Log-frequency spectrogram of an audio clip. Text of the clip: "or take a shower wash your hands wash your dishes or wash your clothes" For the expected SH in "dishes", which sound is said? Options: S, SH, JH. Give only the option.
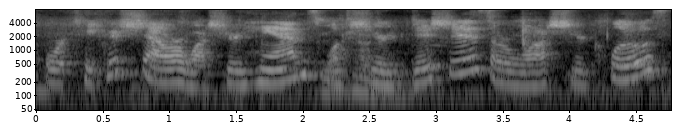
SH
